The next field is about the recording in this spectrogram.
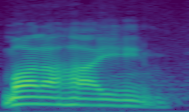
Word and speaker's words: Mahanaim: So he called the name of that place Mahanaim. I spent all week trying to remember to say that name right. Mahanaim is how you say it.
